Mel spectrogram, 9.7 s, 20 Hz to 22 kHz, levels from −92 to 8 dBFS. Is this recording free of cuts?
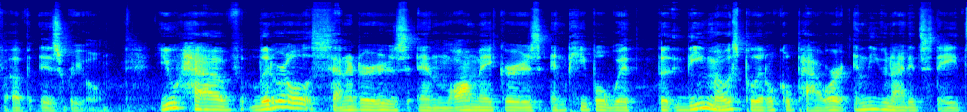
yes; 0 cuts

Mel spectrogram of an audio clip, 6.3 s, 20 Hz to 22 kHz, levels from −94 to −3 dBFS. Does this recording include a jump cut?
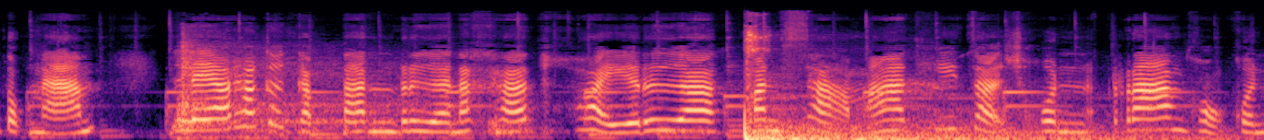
yes; 1 cut; at 3.7 s

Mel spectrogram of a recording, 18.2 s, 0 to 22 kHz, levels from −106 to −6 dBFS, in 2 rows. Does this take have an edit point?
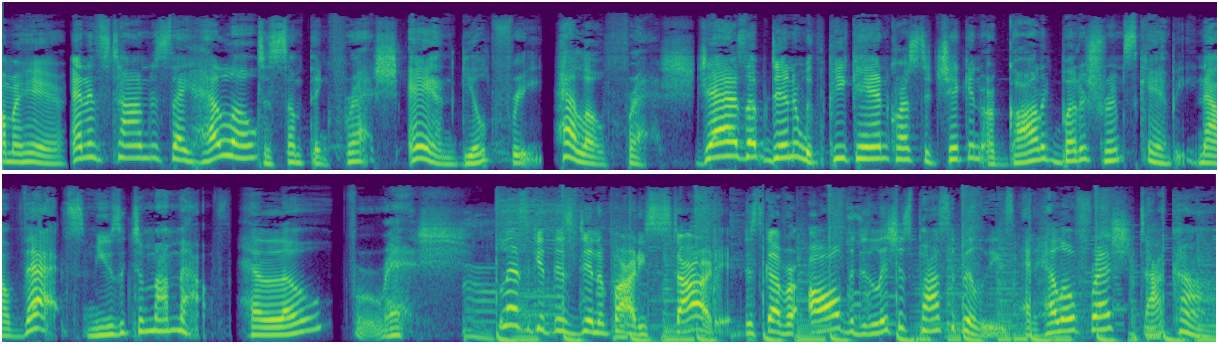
no; 0 cuts

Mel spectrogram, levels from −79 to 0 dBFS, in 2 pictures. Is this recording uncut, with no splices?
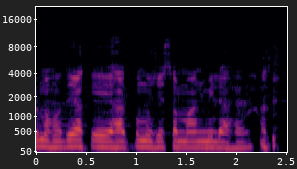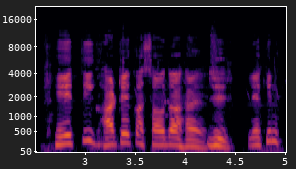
no; 1 cut; at 2.5 s

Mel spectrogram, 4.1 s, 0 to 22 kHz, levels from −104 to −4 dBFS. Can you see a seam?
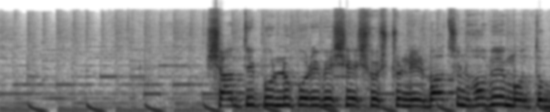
yes; 1 cut; at 1.6 s

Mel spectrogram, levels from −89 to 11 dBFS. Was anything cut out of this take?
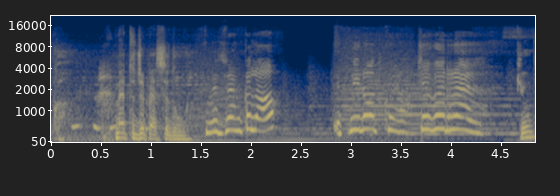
yes; 1 cut; at 1.4 s

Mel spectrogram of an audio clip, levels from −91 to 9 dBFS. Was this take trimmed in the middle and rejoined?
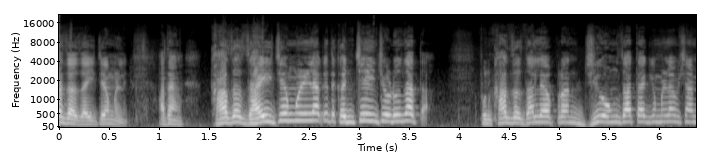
no; 0 cuts

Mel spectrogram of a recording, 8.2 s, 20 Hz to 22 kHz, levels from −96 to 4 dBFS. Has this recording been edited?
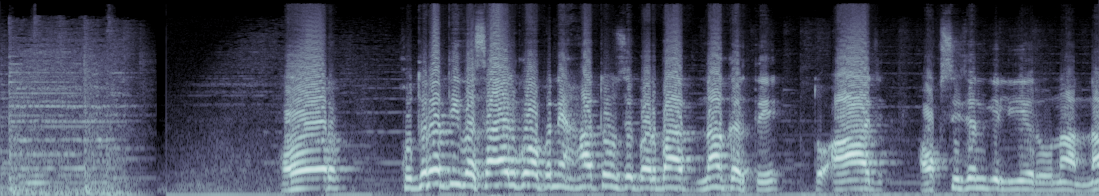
yes; 1 cut; at 1.0 s

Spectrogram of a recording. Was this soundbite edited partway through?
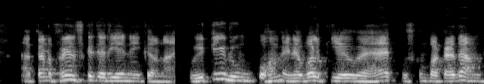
yes; 1 cut; at 1.7 s

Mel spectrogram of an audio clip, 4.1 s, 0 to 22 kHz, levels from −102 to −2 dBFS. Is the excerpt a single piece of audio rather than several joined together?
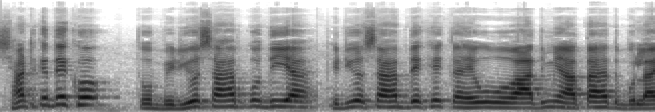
no; 1 cut; at 2.0 s

